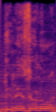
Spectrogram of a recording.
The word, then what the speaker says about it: Dinizulu: can you say your name my name is Den Zulu and I'll spell it this d i n i z u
